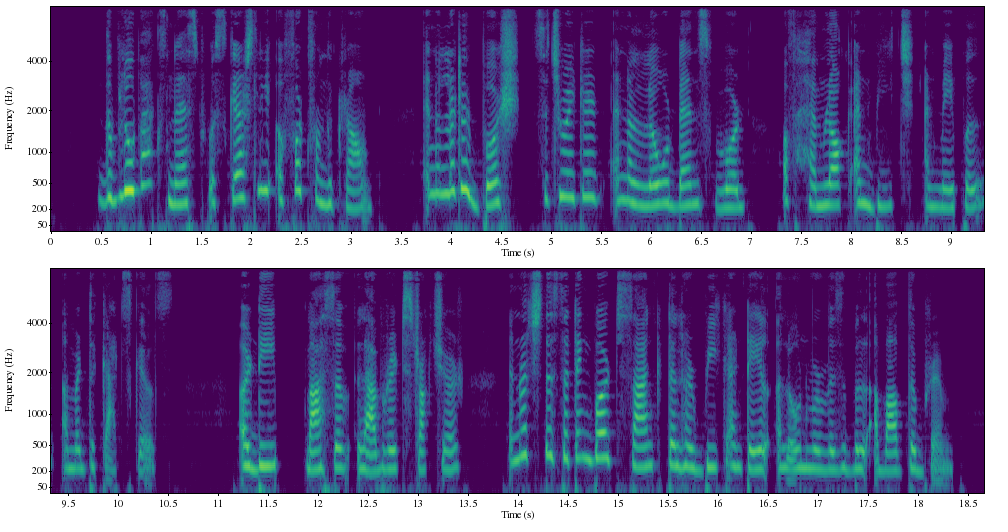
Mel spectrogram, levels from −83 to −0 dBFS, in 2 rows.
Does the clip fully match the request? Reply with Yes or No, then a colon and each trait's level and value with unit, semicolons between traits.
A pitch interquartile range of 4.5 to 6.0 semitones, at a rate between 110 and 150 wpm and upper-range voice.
No: wide, 5.6 semitones; average, 165 wpm; high, 240 Hz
